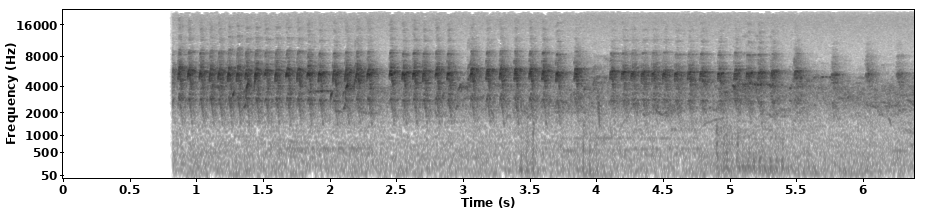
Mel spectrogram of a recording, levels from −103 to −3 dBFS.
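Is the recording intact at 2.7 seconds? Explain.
Yes, the audio is intact at 2.7 seconds, with no fault at that moment.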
